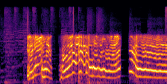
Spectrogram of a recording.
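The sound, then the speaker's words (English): A person's voice imitates the call of a reindeer named COVID in three loud, drawn-out bursts with brief gaps between, each one wavering and sliding down in pitch, a little like a horse's whinny. “Kind of horse-like.”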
